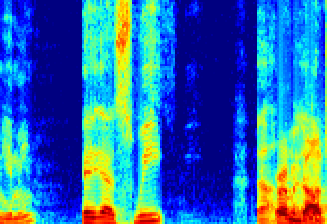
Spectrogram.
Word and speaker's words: Ermengarde: bothering me all this time because I cannot pronounce it correctly. the uh, last name you mean? Yeah, sweet. Ermengarde. Ermengarde. Yeah, Wait, say it one more time. Last? Jacques. uh, Okay, Ermengarde. Ermengarde.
